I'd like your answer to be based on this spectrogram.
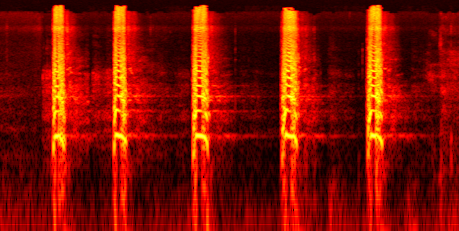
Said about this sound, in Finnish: Moro on kyllä niin komea, nyt kun saisi vielä komean haukahduksen tähän loppuun.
